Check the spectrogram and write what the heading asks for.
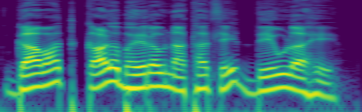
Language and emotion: Marathi, neutral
